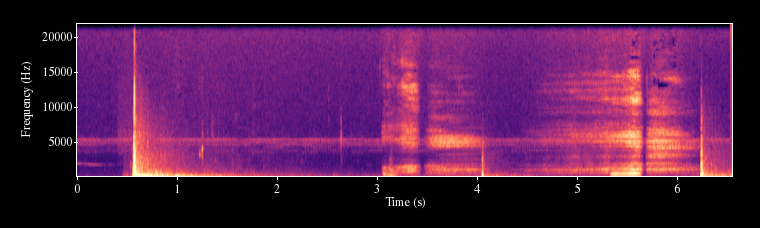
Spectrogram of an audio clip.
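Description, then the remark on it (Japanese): Fireworks burst with one loud, deep boom that rumbles away slowly, followed by a few sharper, fainter pops scattered over the next several seconds. No one speaks. “花火だ。あ、すごい、綺麗。”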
